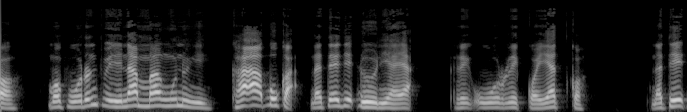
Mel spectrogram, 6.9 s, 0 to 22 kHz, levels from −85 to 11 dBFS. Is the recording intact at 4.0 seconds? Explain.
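Yes, the speech at 4.0 seconds is intact, with no fault audible at that moment.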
